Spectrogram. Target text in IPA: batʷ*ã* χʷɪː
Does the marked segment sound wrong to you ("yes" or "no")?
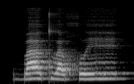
yes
